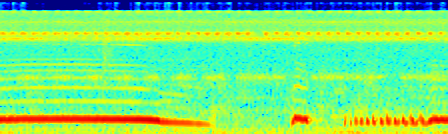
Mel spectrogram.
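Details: Barbary dove in pelung style, a lure to make other doves respond. A long sustained coo holds level, then glides down and fades out. Silence follows, then a single short hooked note and a quick series of pulsed coos rising back into a held tone.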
